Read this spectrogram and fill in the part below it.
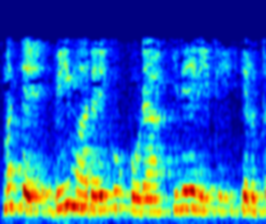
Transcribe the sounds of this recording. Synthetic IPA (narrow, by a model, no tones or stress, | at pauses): mɐt̪ːebiːmaːd̪ɐɾiɡuːkuːɽɐid̪e̞ːɾiːt̪ieɾut̪ːɐ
